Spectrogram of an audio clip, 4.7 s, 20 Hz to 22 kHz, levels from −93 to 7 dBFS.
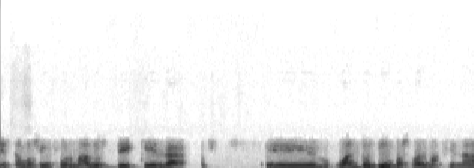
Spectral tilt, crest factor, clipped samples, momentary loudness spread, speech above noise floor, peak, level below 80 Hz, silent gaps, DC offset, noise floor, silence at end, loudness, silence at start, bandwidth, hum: -7 dB/octave; 18 dB; under 0.1%; 9 LU; 42 dB; -2 dBFS; -78 dBFS; none; under 0.1%; -62 dBFS; 0 s; -20 LUFS; 0 s; 4 kHz; none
